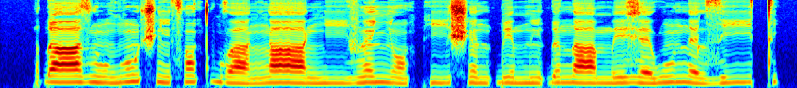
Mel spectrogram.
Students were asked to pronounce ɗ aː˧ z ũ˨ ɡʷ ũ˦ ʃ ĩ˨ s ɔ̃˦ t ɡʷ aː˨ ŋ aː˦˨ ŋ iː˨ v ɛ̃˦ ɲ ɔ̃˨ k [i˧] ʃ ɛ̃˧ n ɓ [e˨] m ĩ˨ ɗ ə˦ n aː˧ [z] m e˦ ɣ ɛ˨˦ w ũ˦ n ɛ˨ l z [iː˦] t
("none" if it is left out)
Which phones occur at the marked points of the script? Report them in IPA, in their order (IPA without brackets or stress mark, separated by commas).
iː˧, e˧, none, iː˦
